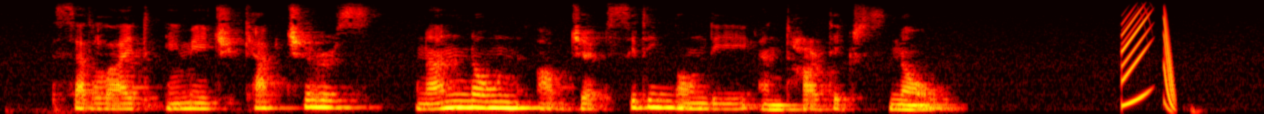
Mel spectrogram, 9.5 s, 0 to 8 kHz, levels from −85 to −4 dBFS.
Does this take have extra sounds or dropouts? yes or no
yes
